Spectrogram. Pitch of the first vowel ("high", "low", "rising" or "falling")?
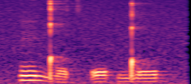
high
